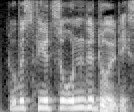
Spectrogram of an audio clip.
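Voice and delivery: high-pitched teasing; mocking. A narrator's reading. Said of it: "Die anderen Loks lachten".

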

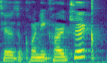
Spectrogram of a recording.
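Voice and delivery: soft, low droning principal; lightly voiced boring principal; dull principal. Principal's card trick.

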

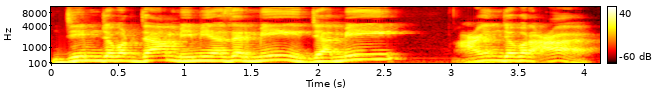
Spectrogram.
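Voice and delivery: normal talking voice

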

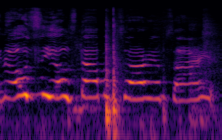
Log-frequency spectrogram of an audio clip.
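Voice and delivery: high, pleading inmate voice; begging inmate. Retold or imitated. Beaten inmate begs the guard, high pleading. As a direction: beg to stop, high and pleading. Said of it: "And he's like".

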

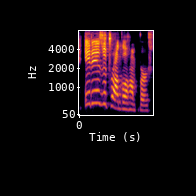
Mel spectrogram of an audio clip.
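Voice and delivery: exasperated storybook giant. A narrator's reading. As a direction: insist with mild exasperation. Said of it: "cried the exasperated B F G".

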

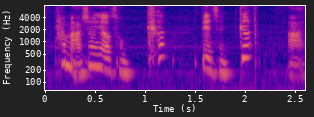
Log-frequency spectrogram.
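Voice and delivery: ordinary talk

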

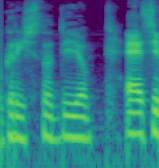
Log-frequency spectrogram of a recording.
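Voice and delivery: ordinary delivery

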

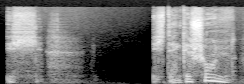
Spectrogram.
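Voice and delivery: hesitant, halting start; unsure. A narrator's reading. Carol unsure when asked to stay the weekend, hesitant. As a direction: let the words falter a little. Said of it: "antwortete Carol unsicher".

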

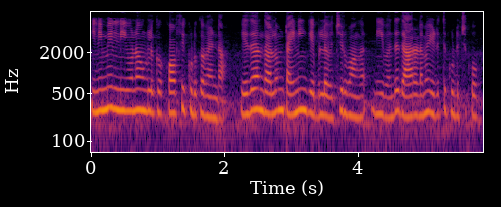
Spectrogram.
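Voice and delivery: usual speaking voice

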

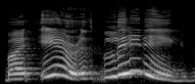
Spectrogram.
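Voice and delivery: high, loud, slow crybaby whine; snuffling. A narrator's reading. Girl claiming a hurt ear, snuffling wail. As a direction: whine through the sniffles. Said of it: "Melanie snuffed".

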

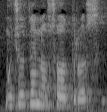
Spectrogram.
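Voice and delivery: ordinary delivery

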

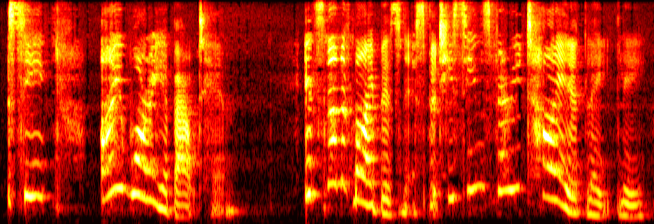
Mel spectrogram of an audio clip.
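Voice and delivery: nosy housekeeper pretending to care about the uncle; fake-concerned housekeeper. A narrator's reading. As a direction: ooze phony concern.

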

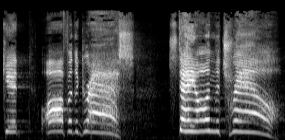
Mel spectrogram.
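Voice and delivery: high, drawn-out imitation of a far-off shouter; distant yelling. Stranger hollers at a hiking family from far away, yelling. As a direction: yell it long and high, mimicking an irate stranger. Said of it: "this person starts yelling".

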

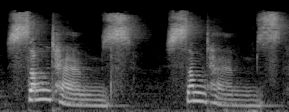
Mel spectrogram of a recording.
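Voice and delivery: "Sometimes" slow and soft, SOME stressed; slow model word. Shown as a demonstration. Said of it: "Và từ sometimes".

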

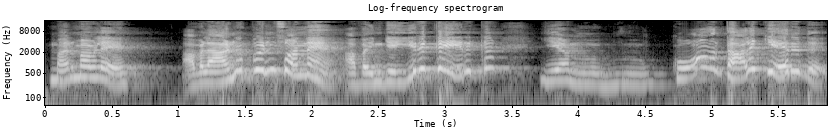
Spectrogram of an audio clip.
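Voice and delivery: loud furious command; angry shout. Acted. Aunt demanding the daughter be sent off, angry shout. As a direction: shout for her to be sent away.

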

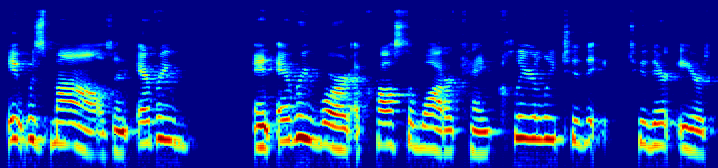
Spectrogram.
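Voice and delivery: ordinary delivery

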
